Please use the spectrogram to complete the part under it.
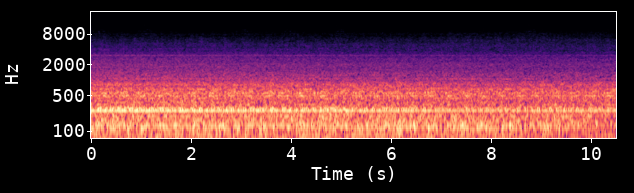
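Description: Train wheels rumble over the rails.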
